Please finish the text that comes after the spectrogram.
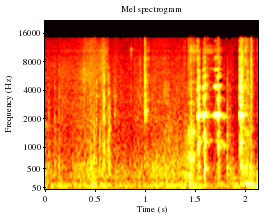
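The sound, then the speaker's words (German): A quick metallic jingle of a key being thrown into an overflowing wastebasket outside a multiplex cinema, a few bright clinking rattles bunched toward the end, moderately loud with no talking. “Heinlein wirft den Schlüssel in einen überquellenden Papierkorb vor dem Multiplex-Kino”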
